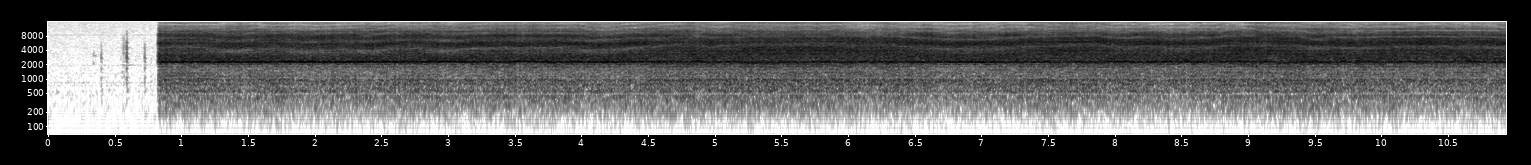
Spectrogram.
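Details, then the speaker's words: Press torch that uses no oxygen, only mixed air, slowly bringing a height-gauge steel part to red heat and soaking it before an oil quench: loud, steady, swirling roar with no sputter; the torch burns normally. "Now, once I light the torch, it's relatively loud, so I cannot speak any longer. It's that swirling noise of a press torch that that uh causes that noise."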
